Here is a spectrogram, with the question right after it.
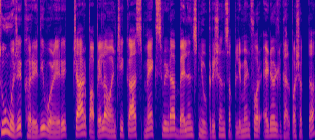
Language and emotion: Goan Konkani, neutral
